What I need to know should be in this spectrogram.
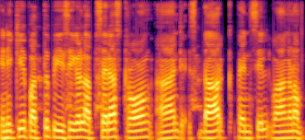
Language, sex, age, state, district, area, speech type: Malayalam, male, 45-60, Kerala, Kozhikode, urban, read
